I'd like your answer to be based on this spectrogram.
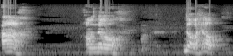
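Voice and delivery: high, panicky cries for help; Donkey screaming in fright at the ogre; freaking out. Acted. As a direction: yelp in terror at the monster. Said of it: "Donkey starts freaking out".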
